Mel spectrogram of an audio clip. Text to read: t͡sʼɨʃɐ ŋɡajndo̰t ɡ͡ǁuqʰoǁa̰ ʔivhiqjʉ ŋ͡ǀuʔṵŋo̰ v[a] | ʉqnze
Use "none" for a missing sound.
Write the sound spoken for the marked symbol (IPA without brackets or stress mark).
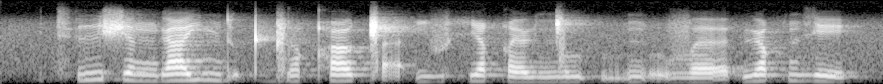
ɐ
